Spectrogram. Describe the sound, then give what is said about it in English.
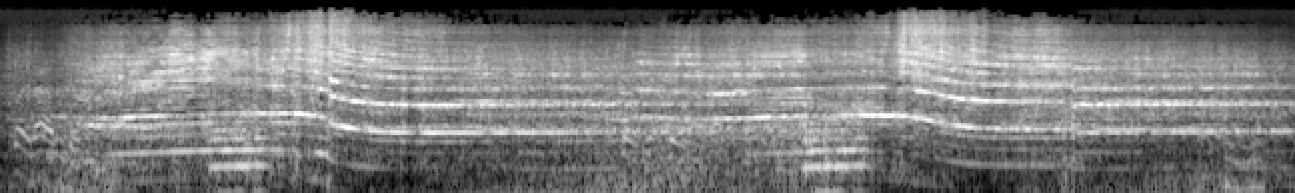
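A racing car engine whines loudly and steadily, its pitch climbing and dropping, while a harsh vibrating buzz from tyres running over the jagged edge of track rumble strips cuts in over the engine twice. “really loud buzz that comes in over the engine sound, which is the sound of the rumble strips.”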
